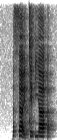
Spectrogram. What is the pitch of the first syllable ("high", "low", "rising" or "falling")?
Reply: falling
